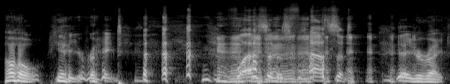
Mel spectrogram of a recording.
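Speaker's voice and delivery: laughing out loud at his own mistake. Real, not acted. Host realizing flaccid means not hard, laughing. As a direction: crack up while admitting the slip.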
